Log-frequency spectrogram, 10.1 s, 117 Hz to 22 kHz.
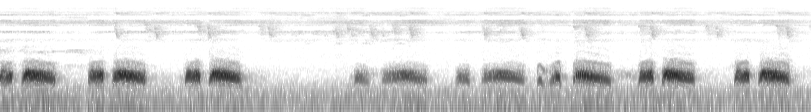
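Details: Spotted dove recorded at a bare-bait bird trap in Malaysia on 11 August 2020, cooing steadily: many low, rounded coos grouped in short-long pairs and triplets, spaced about a second apart, with a brief pause midway.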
